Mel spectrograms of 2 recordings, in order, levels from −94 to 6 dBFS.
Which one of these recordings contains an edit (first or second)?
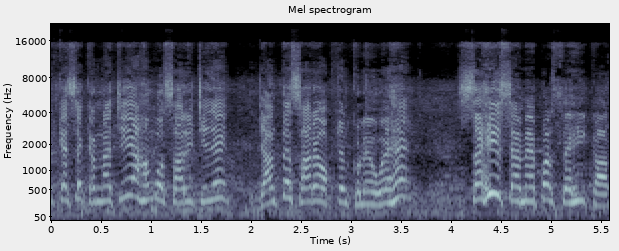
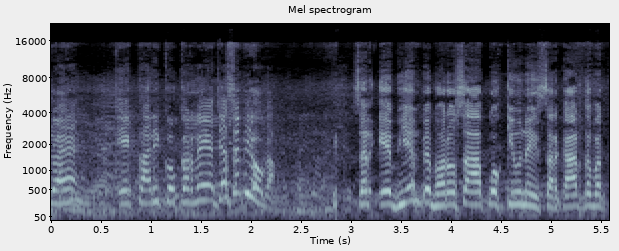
second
